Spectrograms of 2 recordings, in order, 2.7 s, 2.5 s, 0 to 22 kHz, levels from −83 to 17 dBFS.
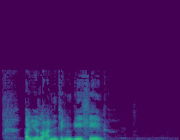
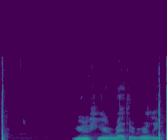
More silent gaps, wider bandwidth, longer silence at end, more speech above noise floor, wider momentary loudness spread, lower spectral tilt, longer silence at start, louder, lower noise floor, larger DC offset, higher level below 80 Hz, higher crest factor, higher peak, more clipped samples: neither; second, 11 kHz vs 13 kHz; first, 1.1 s vs 0.05 s; about the same, 49 dB vs 49 dB; first, 8 LU vs 4 LU; first, -7 dB/octave vs -5 dB/octave; about the same, 0.05 s vs 0 s; first, -23 LUFS vs -36 LUFS; second, -70 dBFS vs -84 dBFS; neither; first, -58 dBFS vs -78 dBFS; second, 20 dB vs 26 dB; first, -6 dBFS vs -12 dBFS; neither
